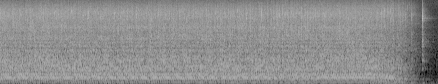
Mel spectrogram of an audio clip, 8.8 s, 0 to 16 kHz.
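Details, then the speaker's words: Freshly built Chevy big-block 454 V8 on an engine run-in stand, first start attempt: runs briefly with a lumpy, fast patter, then pitch sags and it dies; fuel pump had been left off after filling with water, starving it. "I had forgot to turn the fuel pump back on after filling it with water"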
